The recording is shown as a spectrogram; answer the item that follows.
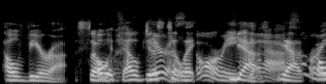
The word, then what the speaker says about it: Elvira: And my first name is pronounced Alvivera.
